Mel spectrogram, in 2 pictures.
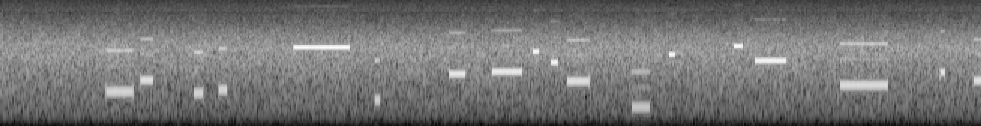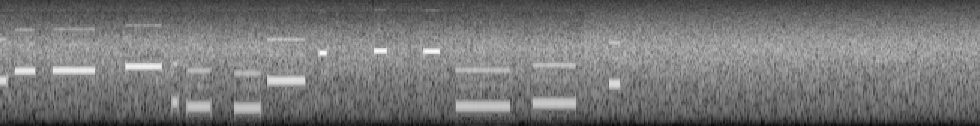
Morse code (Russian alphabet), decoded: none

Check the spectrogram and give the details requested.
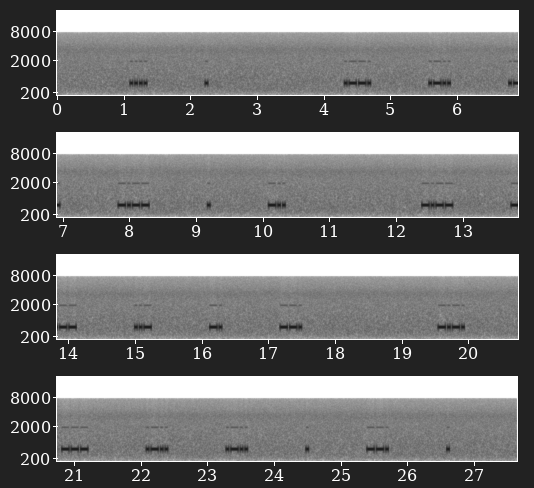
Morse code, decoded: HE PLAYED YOUNG COLLEGE

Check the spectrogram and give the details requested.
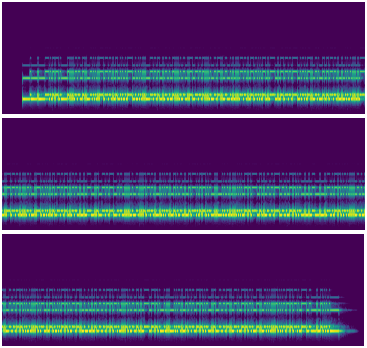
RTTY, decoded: RLGRE WFTJX CPRWZ RUHCJ ARNTA TDHGI QFFTE JGEJW NLQOB OLYUS KSUWU BXFJY TPITP BQMKN DYPGI FSZAJ AHQWI HSWPT KXSUL BBIHH GHRSS HTVUF

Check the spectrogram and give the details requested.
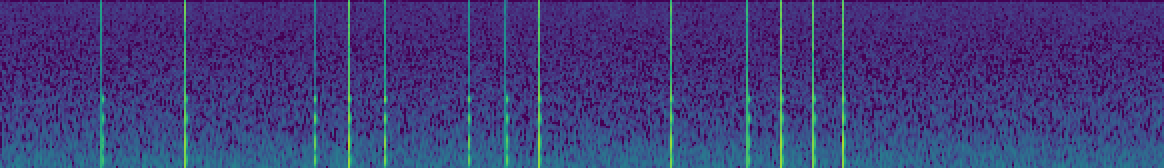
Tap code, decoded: AND

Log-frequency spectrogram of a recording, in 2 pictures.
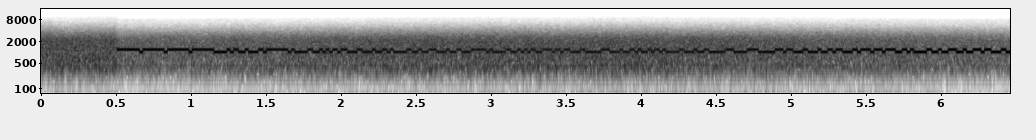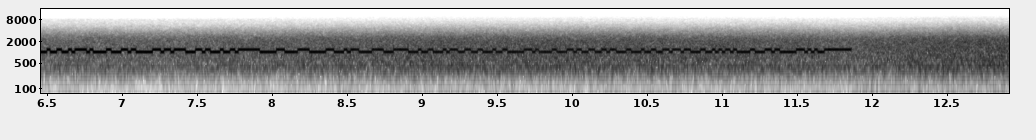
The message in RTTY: ERA EL MERCAT DE TOTA AQUELLA GENT, TOTHOM HI TENIA PARENTS

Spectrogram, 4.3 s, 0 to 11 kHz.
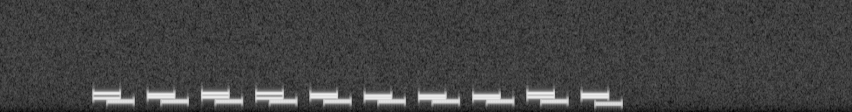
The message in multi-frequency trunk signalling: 7587522285

